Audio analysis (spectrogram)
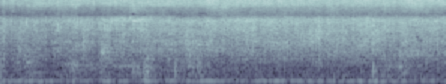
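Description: Tomatoes fry lightly in a pan for a fish curry, giving a constant close crackling sizzle with faint stirring scrapes and no voices.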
